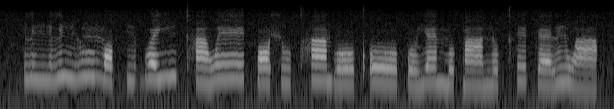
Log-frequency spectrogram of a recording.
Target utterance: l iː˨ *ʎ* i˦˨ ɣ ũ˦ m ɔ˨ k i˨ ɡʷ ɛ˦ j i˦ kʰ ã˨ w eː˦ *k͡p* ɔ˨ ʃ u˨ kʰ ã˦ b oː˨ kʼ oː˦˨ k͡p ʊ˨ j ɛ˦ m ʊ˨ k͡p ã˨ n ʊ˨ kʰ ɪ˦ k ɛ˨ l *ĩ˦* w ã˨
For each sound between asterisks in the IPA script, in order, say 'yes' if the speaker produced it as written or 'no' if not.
no, yes, yes

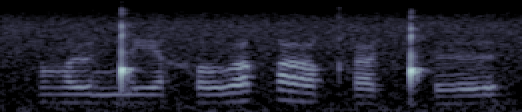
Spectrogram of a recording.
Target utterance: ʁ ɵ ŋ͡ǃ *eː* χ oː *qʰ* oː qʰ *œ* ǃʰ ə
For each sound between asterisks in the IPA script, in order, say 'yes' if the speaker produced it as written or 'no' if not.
yes, no, no

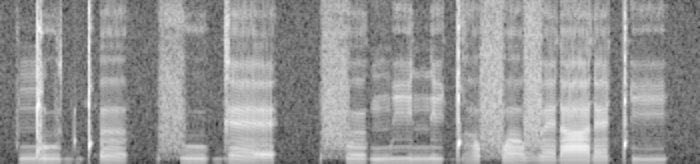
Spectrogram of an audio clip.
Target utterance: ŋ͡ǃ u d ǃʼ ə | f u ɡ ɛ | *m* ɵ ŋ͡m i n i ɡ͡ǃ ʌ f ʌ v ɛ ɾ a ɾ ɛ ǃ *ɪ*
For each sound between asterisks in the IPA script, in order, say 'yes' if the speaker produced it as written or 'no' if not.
no, no

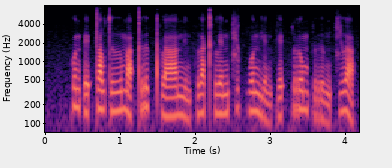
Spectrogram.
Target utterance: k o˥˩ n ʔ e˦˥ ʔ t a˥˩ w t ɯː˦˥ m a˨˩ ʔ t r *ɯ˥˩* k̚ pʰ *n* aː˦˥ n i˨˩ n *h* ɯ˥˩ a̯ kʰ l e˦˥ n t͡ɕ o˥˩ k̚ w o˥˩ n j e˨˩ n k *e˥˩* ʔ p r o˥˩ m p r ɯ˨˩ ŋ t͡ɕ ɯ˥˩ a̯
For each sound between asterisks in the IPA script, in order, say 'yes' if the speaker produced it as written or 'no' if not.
yes, no, yes, no

